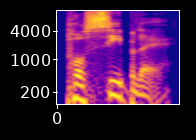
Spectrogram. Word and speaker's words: posible: word for possible is posible with a stress on sip like sibling below the train some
